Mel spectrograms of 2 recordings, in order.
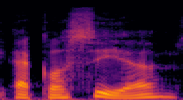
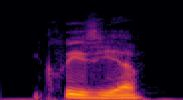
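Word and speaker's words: ekklesia (ἐκκλησία): ekklesia, sometimes pronounced ecclesia, common nomenclature.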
